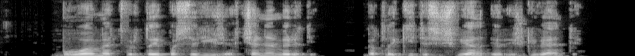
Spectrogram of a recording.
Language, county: Lithuanian, Panevėžys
